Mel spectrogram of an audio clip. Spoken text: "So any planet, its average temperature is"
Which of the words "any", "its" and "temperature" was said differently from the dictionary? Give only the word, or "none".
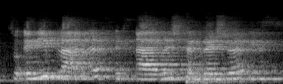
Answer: temperature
